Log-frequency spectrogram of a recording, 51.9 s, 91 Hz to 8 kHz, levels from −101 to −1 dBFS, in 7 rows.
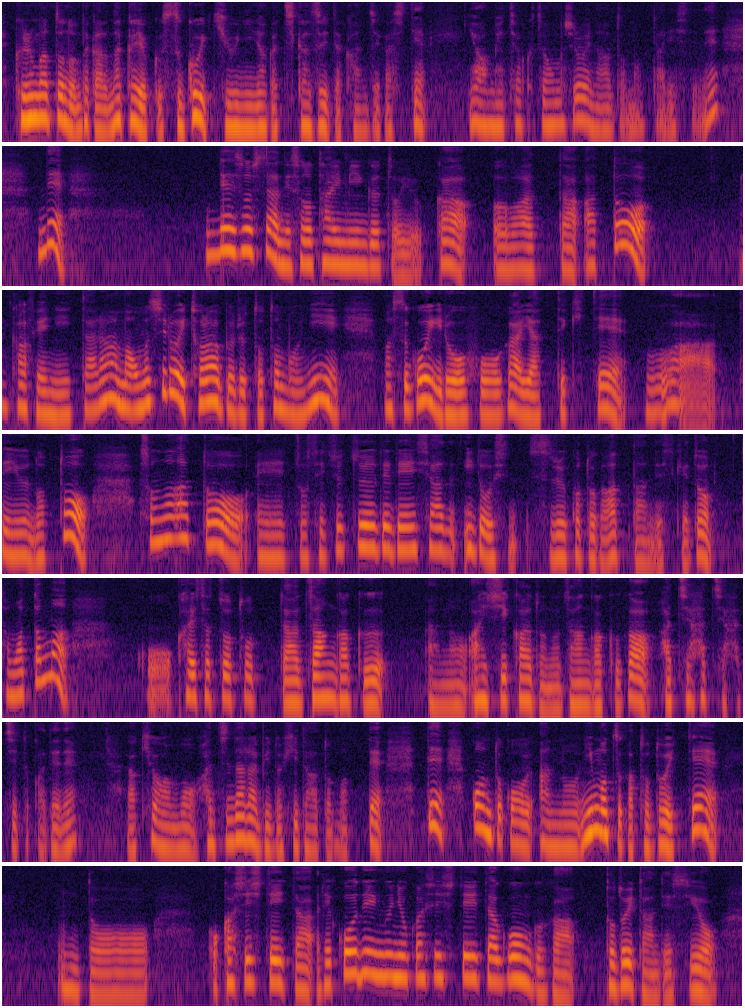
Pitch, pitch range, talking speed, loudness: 165 Hz, 145-200 Hz, 270 characters per minute, -39 LUFS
